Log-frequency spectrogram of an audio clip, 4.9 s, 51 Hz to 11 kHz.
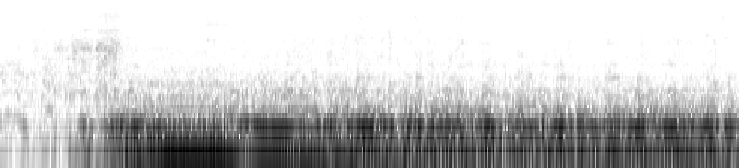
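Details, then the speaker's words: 2006–2009 Mk5 VW GTI just after downpipe install, turbo bad and smoking. Starts and settles into a slightly uneven, lumpy idle with a wavering beat. Still idles rough, slightly better later; cause not pinned down. "Still idles like shit. I did this so I can transport the car, so without getting smoked out because the turbo's bad."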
